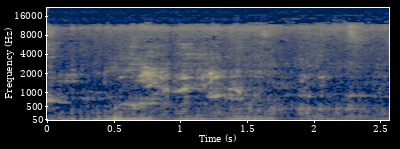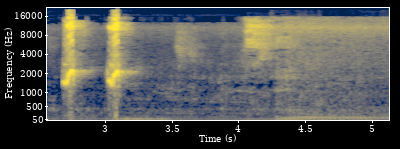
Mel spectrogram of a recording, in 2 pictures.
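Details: Luring males in the rainy season, a female Yellow-vented Bulbul utters two sharp, ringing rising notes close together. A low droning hum and hiss begin shortly afterwards.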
